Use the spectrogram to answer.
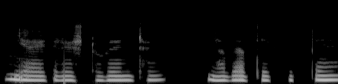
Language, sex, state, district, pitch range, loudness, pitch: Hindi, female, Bihar, Gaya, 195-205 Hz, -28 LUFS, 195 Hz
